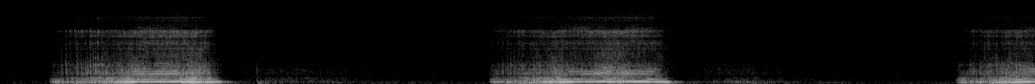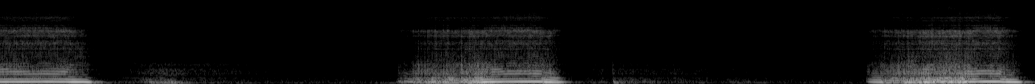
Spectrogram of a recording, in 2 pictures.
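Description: Regular deep rattling snores on each breath in, about 13 a minute, with quiet breaths out between.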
